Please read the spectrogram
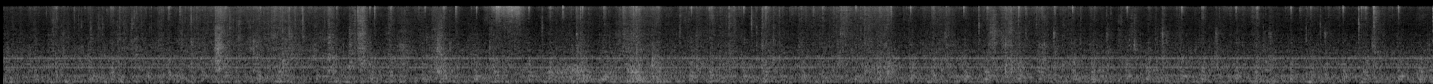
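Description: Softball bat being rolled by hand between the rollers of a bat-rolling machine to break it in: a continuous rolling, rubbing sound with irregular light clicks and knocks, a few louder swells, and a faint steady hum underneath.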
